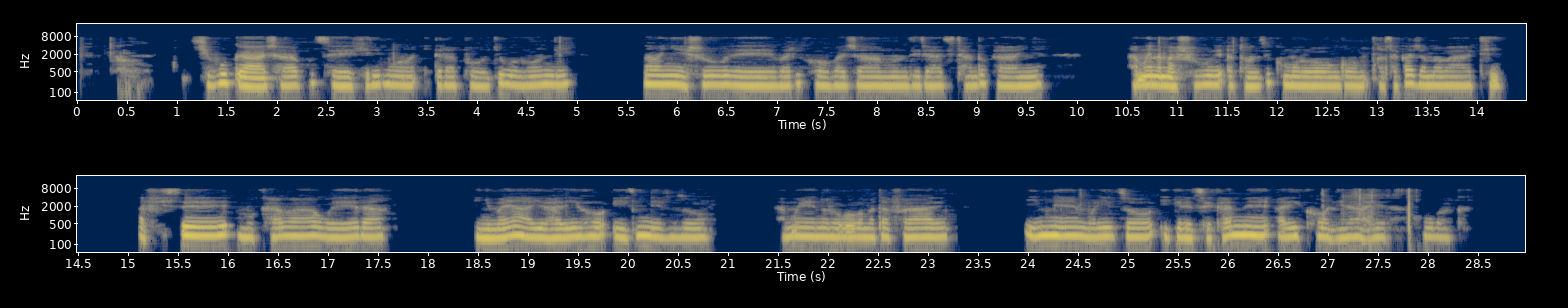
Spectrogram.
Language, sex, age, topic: Rundi, male, 25-35, education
